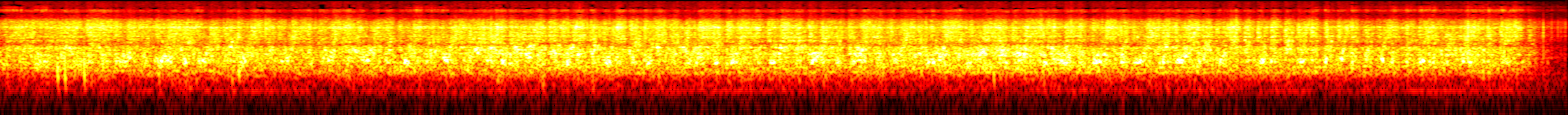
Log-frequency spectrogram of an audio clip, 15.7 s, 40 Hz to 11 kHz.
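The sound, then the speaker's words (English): Underwater propeller swish of an American S-boat submarine built about 1920, running at periscope depth at 3 knots, range 500 yards: a steady, dense churning hiss with a faint mechanical throb, holding constant loudness for the whole stretch before cutting off abruptly. No voices. “In this example, the swish of the propellers is quite evident.”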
